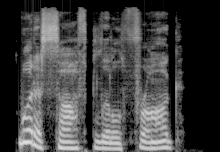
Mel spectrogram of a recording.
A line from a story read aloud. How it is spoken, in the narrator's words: the boy scoffed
